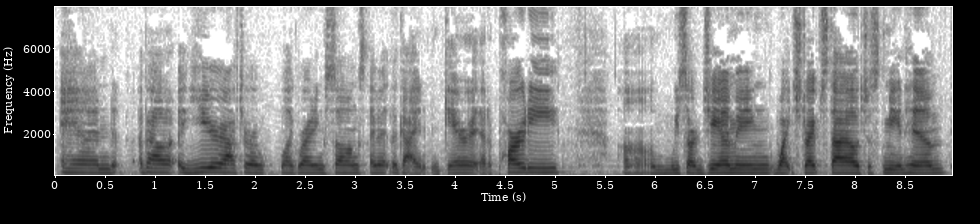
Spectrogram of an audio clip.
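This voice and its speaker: A woman's voice: on the low side, level tone, a little slow. A young woman from Long Beach, California, a punk band singer telling her story in an interview, chatty and blunt, full of "like" and "um". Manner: blunt, slangy, swears casually.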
